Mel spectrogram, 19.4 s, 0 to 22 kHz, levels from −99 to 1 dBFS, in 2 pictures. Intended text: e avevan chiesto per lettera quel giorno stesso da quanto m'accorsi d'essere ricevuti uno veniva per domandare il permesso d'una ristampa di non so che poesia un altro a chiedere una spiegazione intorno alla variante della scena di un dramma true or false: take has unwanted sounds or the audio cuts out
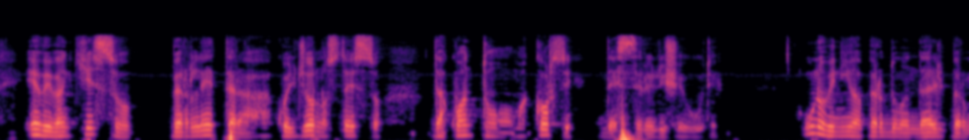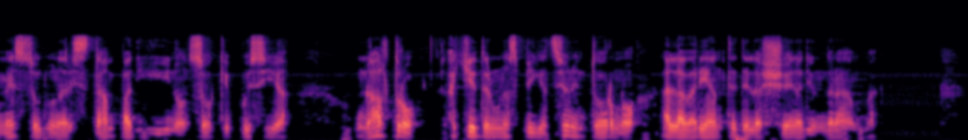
false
